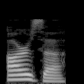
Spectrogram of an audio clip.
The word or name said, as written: Arza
